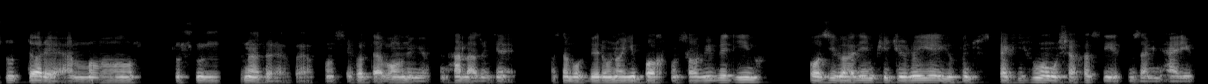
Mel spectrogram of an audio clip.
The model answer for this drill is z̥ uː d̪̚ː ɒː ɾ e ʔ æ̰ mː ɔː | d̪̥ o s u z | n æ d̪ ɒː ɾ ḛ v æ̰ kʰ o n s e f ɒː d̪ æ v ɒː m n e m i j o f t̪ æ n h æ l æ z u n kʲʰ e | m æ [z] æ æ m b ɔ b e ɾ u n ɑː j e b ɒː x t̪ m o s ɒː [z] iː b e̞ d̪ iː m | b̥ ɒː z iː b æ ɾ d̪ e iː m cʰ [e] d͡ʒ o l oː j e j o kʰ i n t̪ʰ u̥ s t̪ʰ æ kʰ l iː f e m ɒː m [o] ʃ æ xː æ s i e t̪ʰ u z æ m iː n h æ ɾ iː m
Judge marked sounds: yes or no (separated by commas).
no, no, yes, yes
